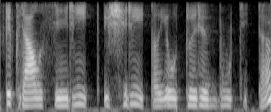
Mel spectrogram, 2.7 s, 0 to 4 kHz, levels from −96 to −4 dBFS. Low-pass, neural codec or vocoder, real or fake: 3.6 kHz; codec, 44.1 kHz, 3.4 kbps, Pupu-Codec; fake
